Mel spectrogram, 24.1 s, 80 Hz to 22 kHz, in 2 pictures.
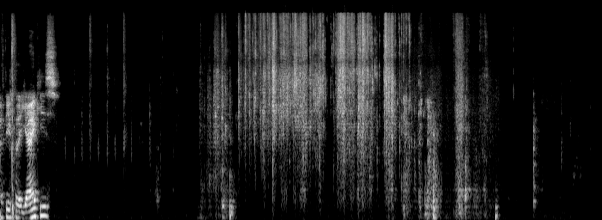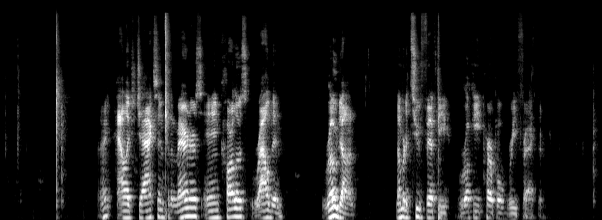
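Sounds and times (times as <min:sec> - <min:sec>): wrapper crinkling: 0:04.0 - 0:09.8
foil pack tearing: 0:04.1 - 0:08.5.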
